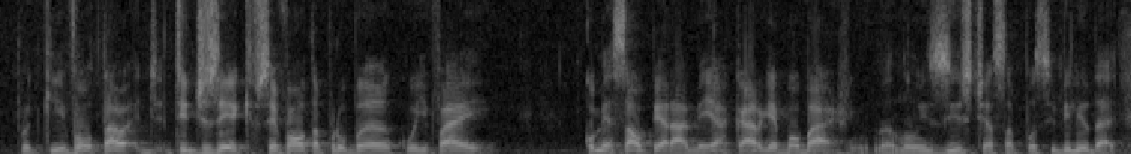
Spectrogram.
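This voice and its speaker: Medium pitch and a dark, mellow tone from a man talking fairly quickly with ordinary pitch variation. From Paraná, Brazil. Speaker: business executive. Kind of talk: interview.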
